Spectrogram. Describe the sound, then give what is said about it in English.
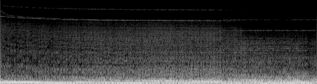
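Princess Aura's private rocket car's engine roars in a loud, steady low rumble for a few seconds, with a thin high whine riding above it and no one speaking. “We have arrived, Earthman. Get in this rocket car.”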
